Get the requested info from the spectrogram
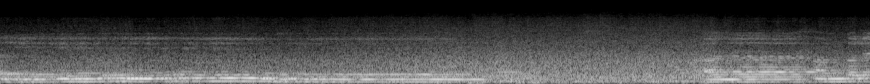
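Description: A man chanting an Arabic religious recitation on long, drawn-out, wavering notes. He breaks off about five seconds in and resumes near the end.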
